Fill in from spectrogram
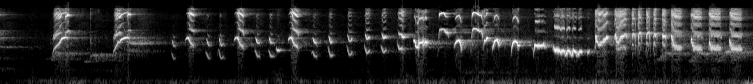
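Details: White-rumped shama song used to provoke rivals and test young birds: sharp separate notes that speed up into a dense run of varied whistles and a rapid high trill.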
